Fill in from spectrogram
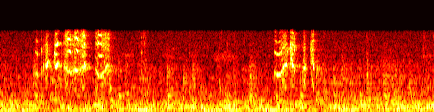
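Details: A female pet cockatiel, indoors and pushing up against a computer printer, gives short bursts of chirpy, warbling squeaks against a low indoor rumble.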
